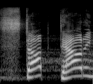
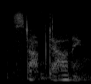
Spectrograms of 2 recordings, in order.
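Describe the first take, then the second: First: It is said in a harsh, loud voice. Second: It is said in a soft whisper. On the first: It is a scolding rebuke. The speaker calls it wrong. "That's harsh" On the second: It is a private, gentle reassurance. The speaker calls it right. "what if Jesus just whispers so that nobody else can hear?"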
